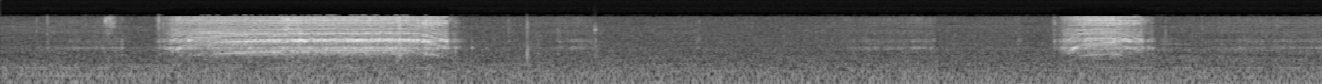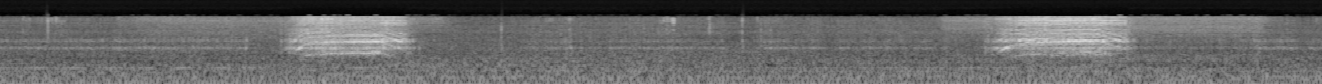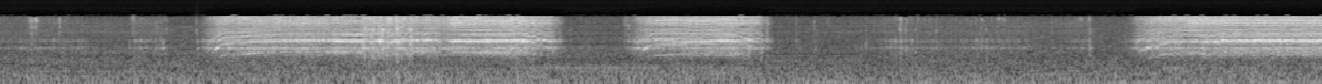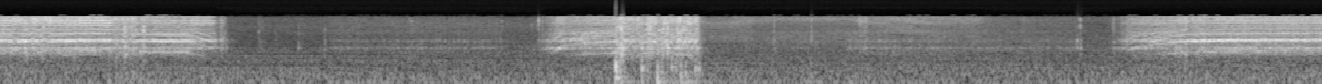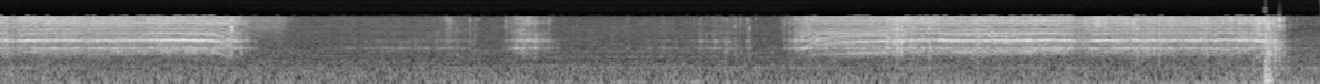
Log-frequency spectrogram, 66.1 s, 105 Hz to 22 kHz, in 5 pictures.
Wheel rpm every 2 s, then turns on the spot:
20, 200, 50, 0, 10, 50, 10, 20, 90, 20, 20, 60, 50, 30, 140, 190, 90, 30, 30, 190, 180, 10, 60, 60, 20, 90, 230, 130, 20, 10, 100, 220, 170.
4-6 8-14 16-22 24-28 32-36 42-44 48-50 56-58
